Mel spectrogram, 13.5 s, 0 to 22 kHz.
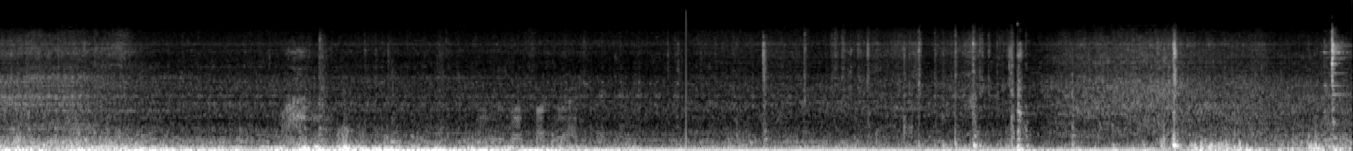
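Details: Ford 7.3L diesel after repairing no-start and blowing fuse 30 caused by internally shorted fuel heater: deep even steady idle rumble, no misses or knocks; normal diesel idle.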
